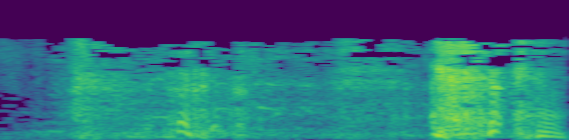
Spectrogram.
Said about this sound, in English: See, now I'm coughing.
